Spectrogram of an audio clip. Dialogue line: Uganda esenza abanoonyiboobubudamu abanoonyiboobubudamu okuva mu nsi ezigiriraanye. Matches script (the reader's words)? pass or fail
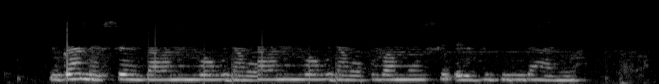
pass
